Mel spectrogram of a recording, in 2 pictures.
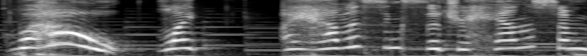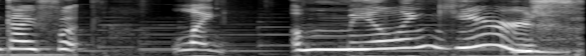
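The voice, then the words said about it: Overacted Valley Girl accent. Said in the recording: “Valley Girl accent. Well, why don't you mimic this accent ... I think you're a little bit overacted on this one.”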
